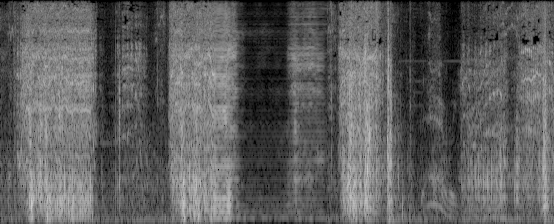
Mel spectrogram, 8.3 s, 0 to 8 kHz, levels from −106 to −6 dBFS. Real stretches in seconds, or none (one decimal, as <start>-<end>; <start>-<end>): 0.0-3.2; 4.9-8.3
